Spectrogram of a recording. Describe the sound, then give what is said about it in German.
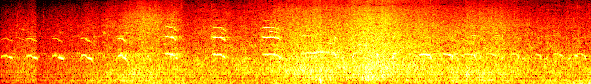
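Waves wash steadily onto a shore, a broad continuous rush of surf swelling toward the middle, with chirping birds calling repeatedly above the roar and a breath of wind on the microphone. “Und dann komm doch einfach nächste Woche wieder mit mir ans Meer.”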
